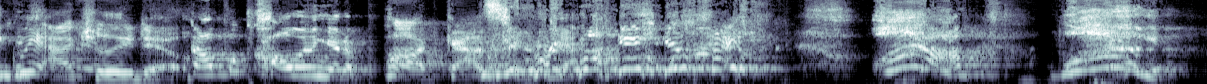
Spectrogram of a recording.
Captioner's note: laughter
